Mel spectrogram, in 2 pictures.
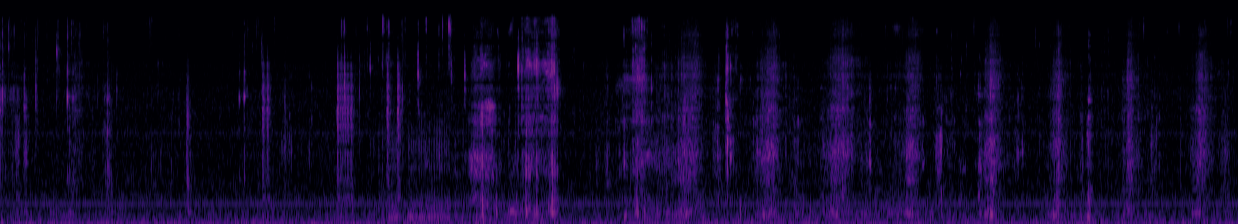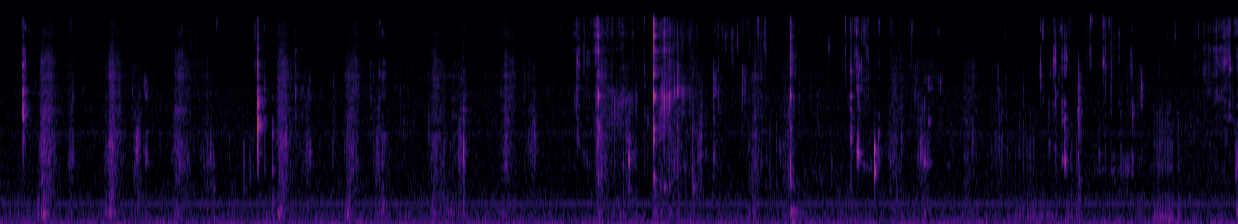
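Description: A woman crunches cereal loudly close to a microphone.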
